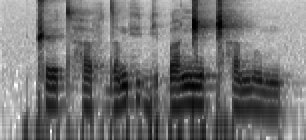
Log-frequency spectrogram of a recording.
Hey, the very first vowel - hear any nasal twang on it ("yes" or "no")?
no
